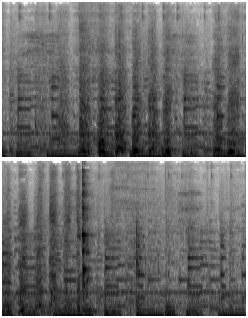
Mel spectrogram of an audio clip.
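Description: Background music with a steady, repeating bass beat.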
